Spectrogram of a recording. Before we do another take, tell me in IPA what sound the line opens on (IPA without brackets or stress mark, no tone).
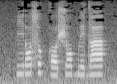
i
